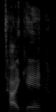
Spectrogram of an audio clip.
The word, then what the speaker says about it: Taycan: It's called a Porsche Taycan. They call it Taycan, but it's spelled Taycan, T-A-Y-C-A-N. Yeah.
